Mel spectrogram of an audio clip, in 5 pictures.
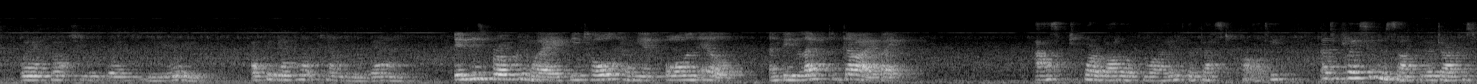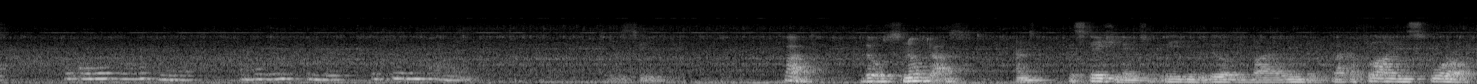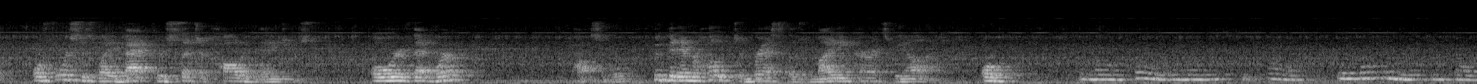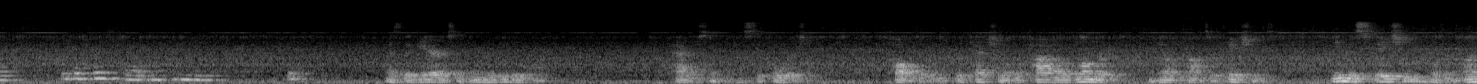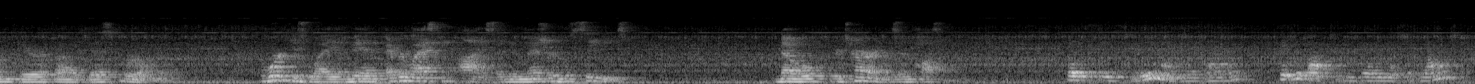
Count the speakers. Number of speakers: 7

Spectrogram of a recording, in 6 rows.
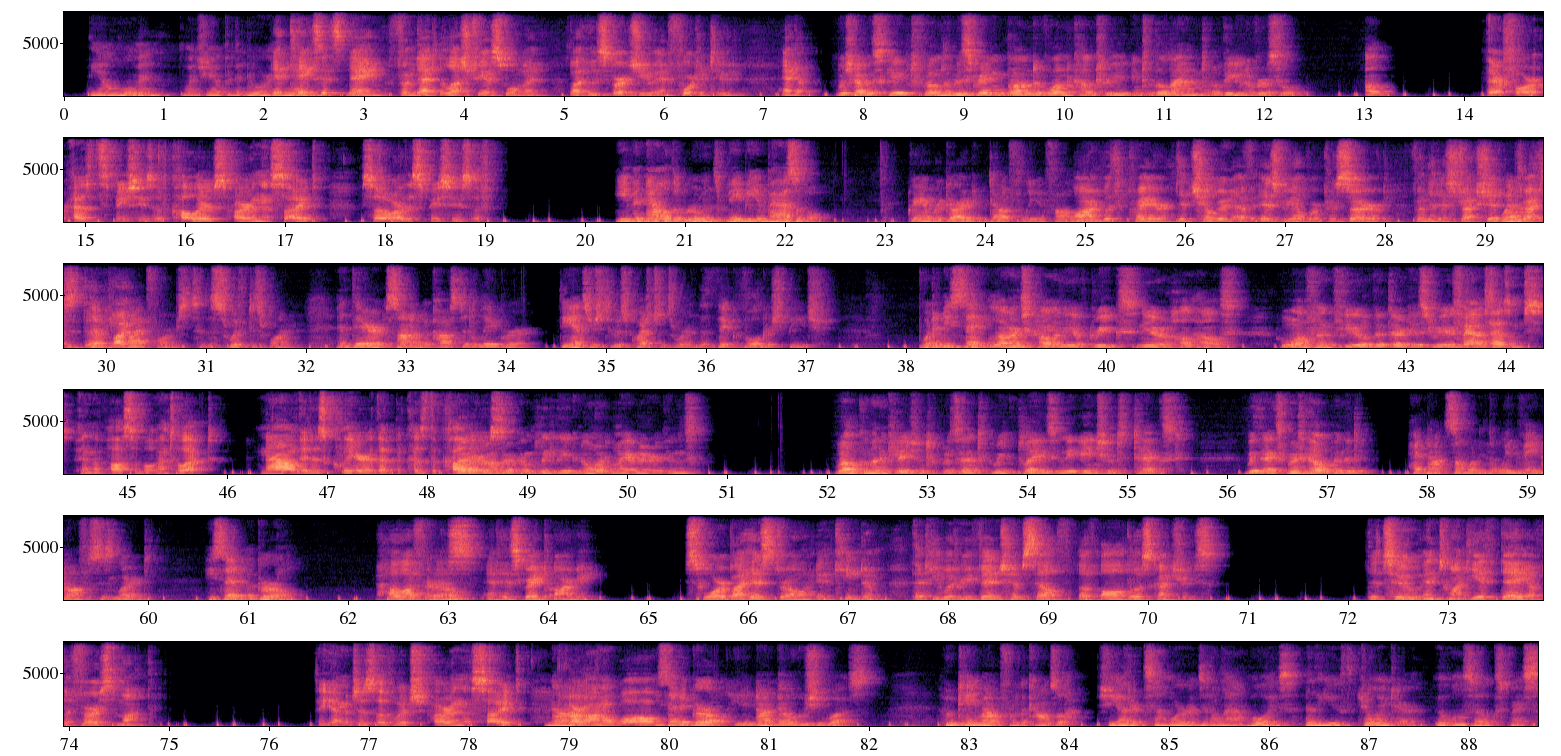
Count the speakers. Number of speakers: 5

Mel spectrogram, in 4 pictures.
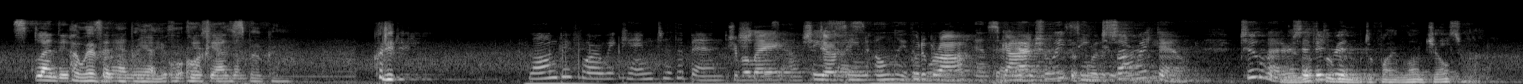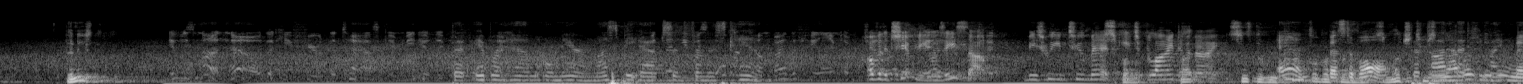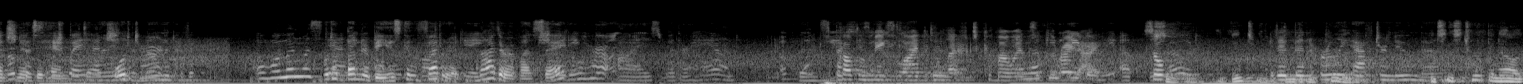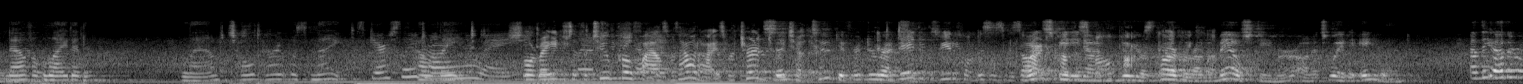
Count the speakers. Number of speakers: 8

